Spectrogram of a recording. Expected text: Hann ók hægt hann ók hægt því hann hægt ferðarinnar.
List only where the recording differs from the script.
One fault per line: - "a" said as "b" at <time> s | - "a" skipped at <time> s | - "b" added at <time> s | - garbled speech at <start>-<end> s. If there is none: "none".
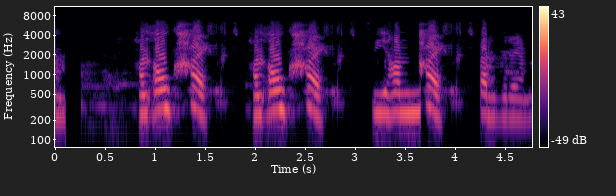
none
